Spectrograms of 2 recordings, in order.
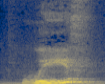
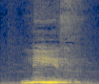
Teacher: перший звук став м'яким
